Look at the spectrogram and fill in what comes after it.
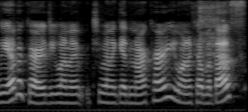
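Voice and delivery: jittery, awkward, nervous, stumbling acted speech. Retelling how he offers to take them in his car: imitating nervous talk. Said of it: "that nervous talk".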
